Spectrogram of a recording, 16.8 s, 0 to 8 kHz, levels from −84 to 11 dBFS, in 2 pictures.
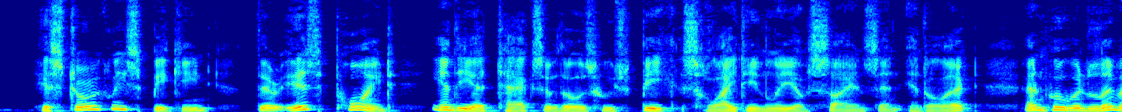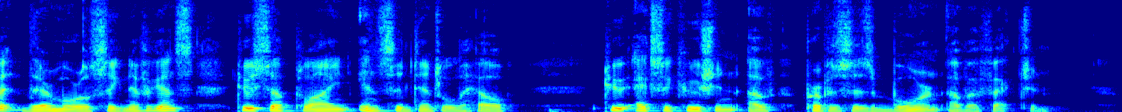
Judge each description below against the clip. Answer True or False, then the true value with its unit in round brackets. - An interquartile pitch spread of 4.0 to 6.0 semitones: True (5.6 semitones)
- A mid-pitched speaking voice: False (115 Hz)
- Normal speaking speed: False (125 wpm)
